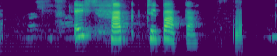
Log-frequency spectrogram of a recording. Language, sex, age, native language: Icelandic, female, 9, Icelandic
